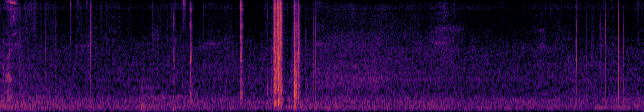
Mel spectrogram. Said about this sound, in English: Up right next to me like that. This nigga just totally fucking invaded my space, pulling this big bus up here.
